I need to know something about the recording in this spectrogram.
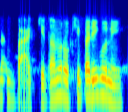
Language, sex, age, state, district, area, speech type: Odia, male, 30-45, Odisha, Balasore, rural, conversation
